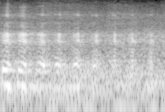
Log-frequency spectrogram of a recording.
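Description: A steady engine idles with a quick, even pulsing throb, a low rumble of street traffic continuing underneath at a moderate level.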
